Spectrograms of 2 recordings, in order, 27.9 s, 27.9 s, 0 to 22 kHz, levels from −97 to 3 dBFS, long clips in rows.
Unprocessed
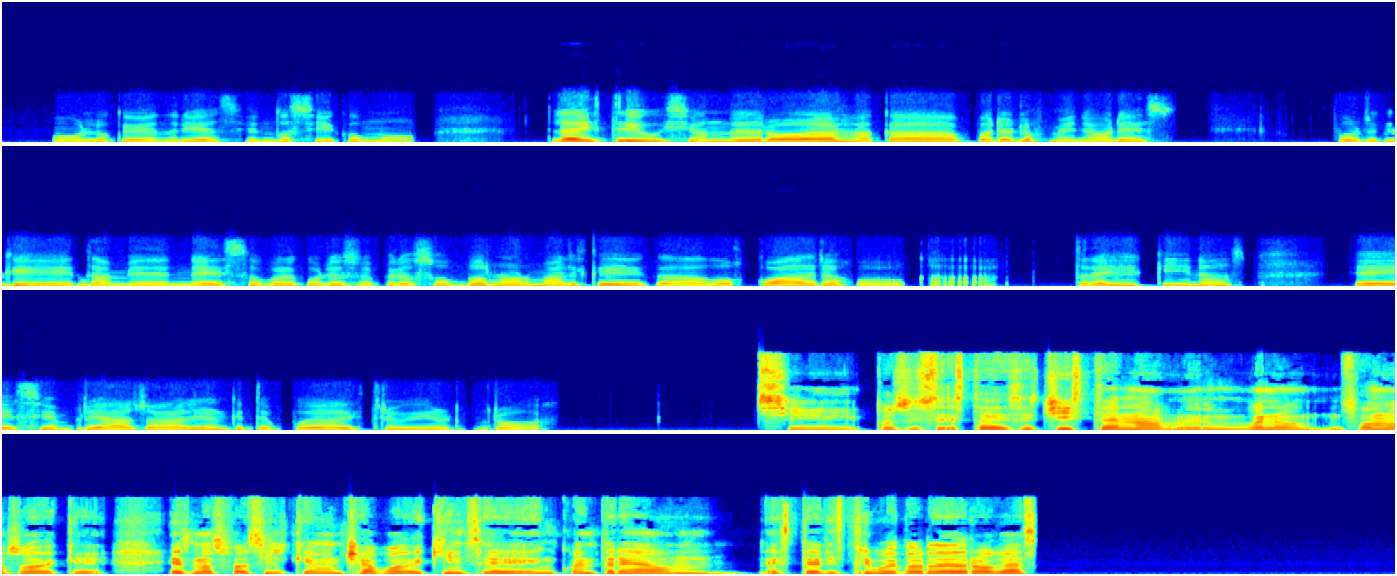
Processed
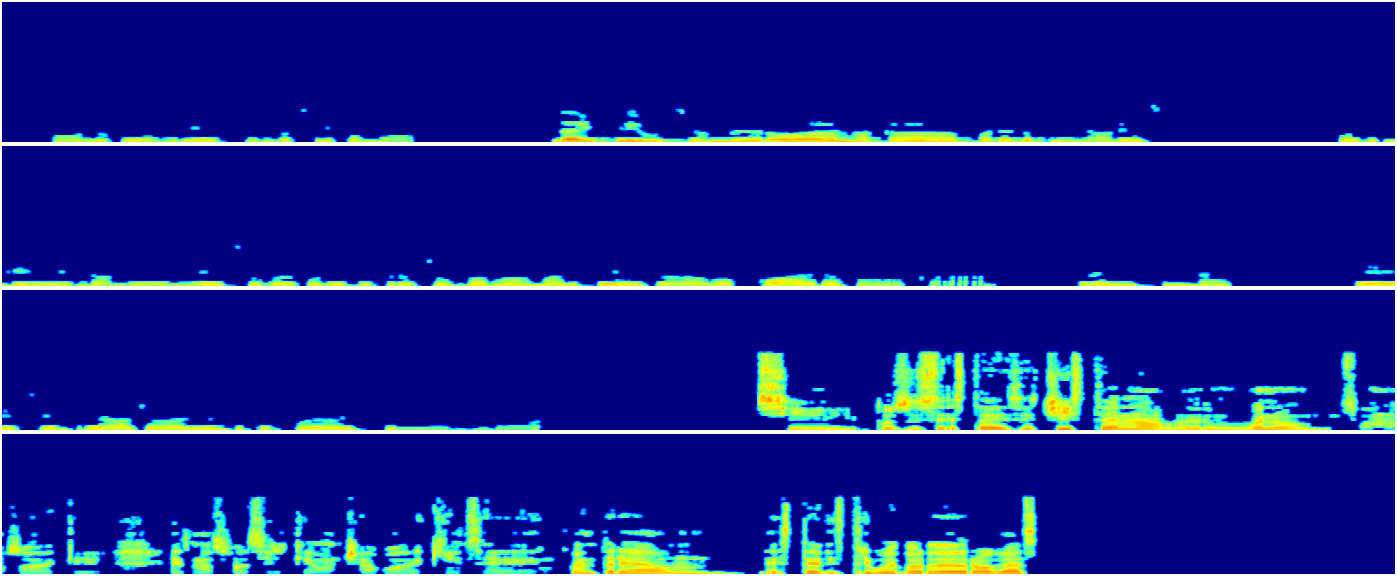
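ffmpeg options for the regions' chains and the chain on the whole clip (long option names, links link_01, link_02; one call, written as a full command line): ffmpeg -i in.wav -filter_complex "[0:a]asettb=1/sr,asplit=3[link_01][link_02][link_03];[link_01]atrim=end=2.874[link_04];[link_02]atrim=start=2.87:end=5.49,asetpts=PTS-STARTPTS,afade=type=in:duration=0.004:curve=qsin,afade=type=out:start_time=2.616:duration=0.004:curve=qsin,equalizer=frequency=200:width=6.3:gain=5.5,aecho=1:1:62|124|186|248|310:0.15|0.0778|0.0405|0.021|0.0109,atrim=end_sample=115542[link_05];[link_03]atrim=start=5.486[link_06];[link_04][link_05]acrossfade=duration=0.004:curve1=hsin:curve2=qsin[link_07];[link_07][link_06]acrossfade=duration=0.004:curve1=qsin:curve2=hsin,asettb=1/sr,asplit=3[link_08][link_09][link_10];[link_08]atrim=end=15.894[link_11];[link_09]atrim=start=15.89:end=16.58,asetpts=PTS-STARTPTS,afade=type=in:duration=0.004:curve=qsin,afade=type=out:start_time=0.686:duration=0.004:curve=qsin,aeval=exprs='val(0)+0.5*0.00841*sgn(val(0))':channel_layout=same,acompressor=threshold=-39dB:ratio=12:attack=3.2:release=140:knee=1:detection=peak[link_12];[link_10]atrim=start=16.576[link_13];[link_11][link_12]acrossfade=duration=0.004:curve1=hsin:curve2=qsin[link_14];[link_14][link_13]acrossfade=duration=0.004:curve1=qsin:curve2=hsin,asettb=1/sr,asplit=3[link_15][link_16][link_17];[link_15]atrim=end=18.234[link_18];[link_16]atrim=start=18.23:end=19.98,asetpts=PTS-STARTPTS,afade=type=in:duration=0.004:curve=qsin,afade=type=out:start_time=1.746:duration=0.004:curve=qsin,acompressor=mode=upward:threshold=-33dB:ratio=2.5:attack=3.2:release=140:knee=2.83:detection=peak,bandreject=frequency=6500:width=27[link_19];[link_17]atrim=start=19.976[link_20];[link_18][link_19]acrossfade=duration=0.004:curve1=hsin:curve2=qsin[link_21];[link_21][link_20]acrossfade=duration=0.004:curve1=qsin:curve2=hsin,asettb=1/sr,asplit=3[link_22][link_23][link_24];[link_22]atrim=end=20.564[link_25];[link_23]atrim=start=20.56:end=23.74,asetpts=PTS-STARTPTS,afade=type=in:duration=0.004:curve=qsin,afade=type=out:start_time=3.176:duration=0.004:curve=qsin,highshelf=frequency=8500:gain=2,acompressor=threshold=-22dB:ratio=2:attack=3.2:release=140:knee=1:detection=peak,highpass=1200[link_26];[link_24]atrim=start=23.736[link_27];[link_25][link_26]acrossfade=duration=0.004:curve1=hsin:curve2=qsin[link_28];[link_28][link_27]acrossfade=duration=0.004:curve1=qsin:curve2=hsin,bandreject=frequency=2100:width=8.7,afftfilt=real='re*gte(hypot(re,im),0.0316)':imag='im*gte(hypot(re,im),0.0316)':win_size=1024:overlap=0.75,volume=-6dB" out.wav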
